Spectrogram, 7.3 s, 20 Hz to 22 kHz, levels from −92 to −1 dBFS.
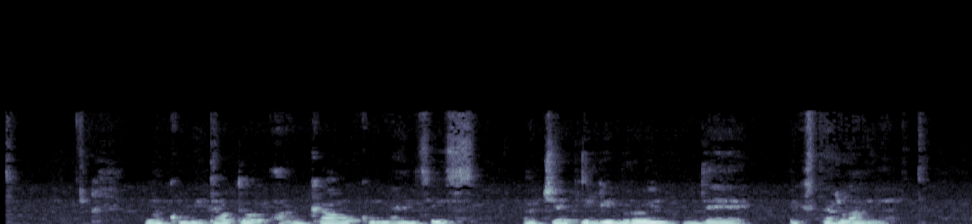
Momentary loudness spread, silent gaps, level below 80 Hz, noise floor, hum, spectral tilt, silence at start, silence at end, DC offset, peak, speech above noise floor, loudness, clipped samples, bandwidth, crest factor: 15 LU; none; -56 dBFS; -64 dBFS; none; -8.5 dB/octave; 0.7 s; 0.65 s; under 0.1%; -8 dBFS; 40 dB; -25 LUFS; under 0.1%; 11 kHz; 16 dB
